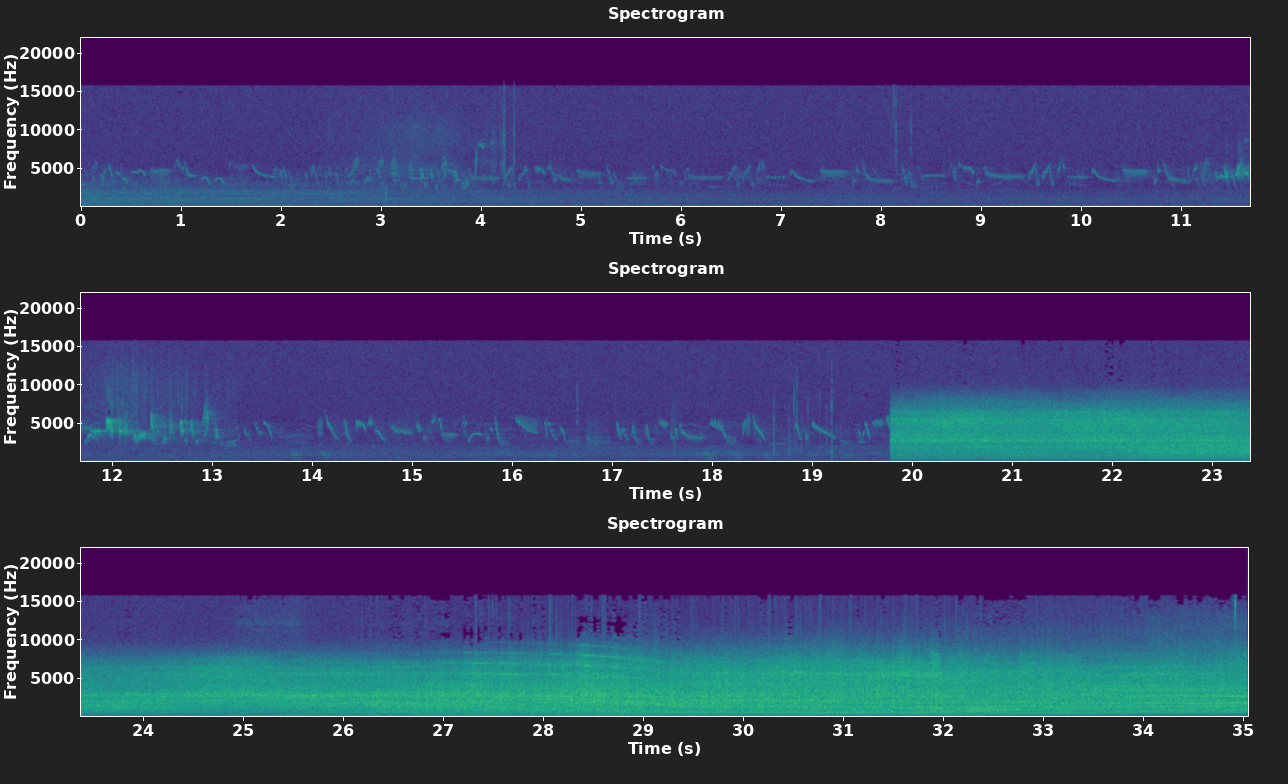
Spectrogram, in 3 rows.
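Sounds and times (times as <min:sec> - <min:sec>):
songbirds chirping and singing: 0:00.1 - 0:19.8
steady low rumble: 0:19.8 - 0:35.0.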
